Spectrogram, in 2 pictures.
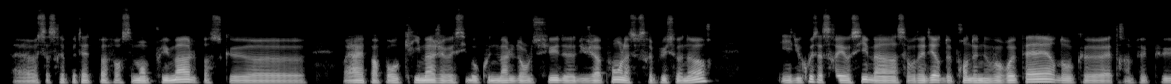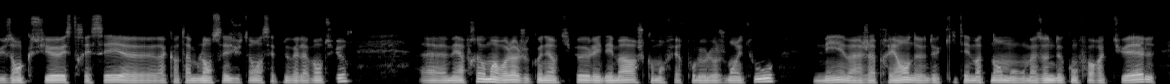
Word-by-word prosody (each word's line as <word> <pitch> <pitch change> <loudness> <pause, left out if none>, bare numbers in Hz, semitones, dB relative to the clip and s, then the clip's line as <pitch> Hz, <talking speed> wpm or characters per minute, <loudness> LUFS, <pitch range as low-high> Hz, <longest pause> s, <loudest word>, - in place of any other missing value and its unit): heu 80 +1 -5
ça - - -7
serait - - -6
peut-être - - -4
pas - - -2
forcément 95 -1 -1
plus 95 +4 -2
mal, 110 0 +4
parce 85 0 -10
que, - - -8
heu, 85 -2 -2 0.4
voilà, 95 +2 +2
par 90 - -2
rapport 90 - -2
au 90 - +1
climat, 100 +4 +2
j'avais 90 -3 0
aussi 85 - -8
beaucoup 90 -2 -3
de 90 - +1
mal 90 0 +1
dans 90 0 -1
le 85 - -2
sud, 100 +3 0
heu, 85 -1 0
du 85 +1 -4
Japon, 90 +5 +1
là, 90 - +2
ce - - -10
serait - - -6
plus - - -5
au 85 - +1
nord. 125 - +2 0.7
Et 90 0 -1
du 95 +1 -2
coup, 125 - 0
ça 105 - -1
serait 100 - 0
aussi, 95 +5 +1
ben, 90 -3 +2
ça 90 - -7
voudrait 90 +1 0
dire 105 +3 +3
de 90 - -4
prendre 95 0 -1
de 90 - +2
nouveaux 90 -1 +1
repères, 115 +5 +3
donc, 90 -2 -3
heu, 85 -1 -1
être 80 - -8
un 80 - -9
peu 85 +2 -8
plus 90 +3 -6
anxieux 100 +2 +2
et 100 - +5
stressé, 100 +4 -1
heu, 85 -3 +1
à 85 - -3
quant 95 - -5
à 90 0 -2
me 90 - +1
lancer 95 +1 +1
justement, 90 +1 -3
cette 80 -3 -11
nouvelle 90 -1 -1
aventure. 90 - -1 0.8
Heu, 90 0 -1
mais 95 0 +2
après, 95 +8 -1
au 125 - +6
moins, 120 -2 +7
voilà, 105 +1 +5
je 95 - -3
connais 95 +3 +2
un 95 - +3
petit - - -17
peu 100 0 +3
les 90 -1 +2
démarches, 100 +4 +2
comment 90 -2 -3
faire 95 +3 -9
pour 95 - -5
le 90 - 0
logement 90 +1 -1
et - - -2
tout, 130 - +2 0.4
mais, 95 +5 +1
ben, 85 -2 +1
j'appréhende 95 +3 +2
de 90 - -2
quitter 90 +4 -5
maintenant 100 +1 0
mon 90 -3 0
ma 90 +1 0
zone 100 +2 +3
de 95 - +1
confort 95 -1 -3
actuelle. 100 +6 +2
90 Hz, 255 wpm, -23 LUFS, 85-100 Hz, 0.8 s, moins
